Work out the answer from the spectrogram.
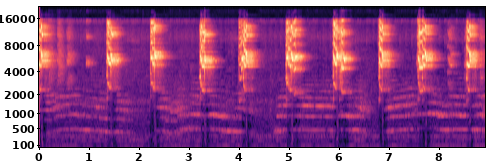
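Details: Lovebird giving an unusual call: about ten harsh, rasping squawks repeated roughly once a second in a steady series. Each is followed by a softer, lower sliding tone.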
